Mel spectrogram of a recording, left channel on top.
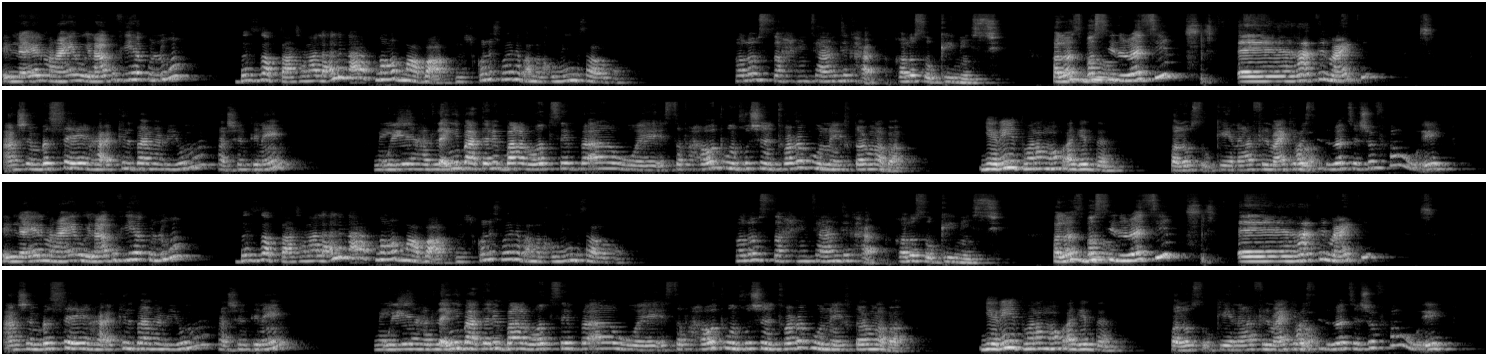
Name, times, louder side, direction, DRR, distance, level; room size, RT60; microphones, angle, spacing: voice 1, 0.0-1.8 7.3-10.0 10.5-12.0 12.4-13.7 14.2-14.3 14.8-17.7 18.6-23.9 26.5-29.2, right 1 dB, 80° left, 2 dB, 0.9 m, -21 dB
voice 2, 2.3-6.2 10.9-11.1 18.6-18.8 24.6-26.0 27.8-28.0, left 1 dB, 10° left, 3 dB, 0.3 m, -21 dB
2.9 x 2.2 x 2.3 m, 0.40 s
head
